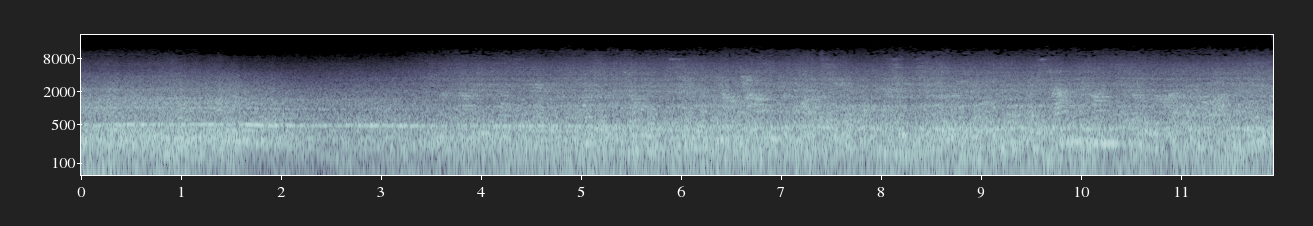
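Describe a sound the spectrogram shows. Train wheels clatter loudly on the rails as carriages rush past close by.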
